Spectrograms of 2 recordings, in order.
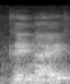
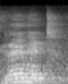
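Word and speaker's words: granite: This word is नॉट ग्रेनाइट, this is ग्रेनाइट. This is a sound and this is E sound, ग्रेनाइट.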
